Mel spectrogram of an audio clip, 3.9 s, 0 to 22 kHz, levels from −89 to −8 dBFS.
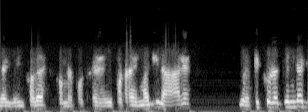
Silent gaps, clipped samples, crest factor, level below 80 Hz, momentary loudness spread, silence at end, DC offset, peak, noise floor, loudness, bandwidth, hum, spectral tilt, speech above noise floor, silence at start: none; under 0.1%; 16 dB; -52 dBFS; 8 LU; 0 s; under 0.1%; -6 dBFS; -57 dBFS; -21 LUFS; 4.9 kHz; 50 Hz at -60 dBFS; -8 dB/octave; 37 dB; 0 s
